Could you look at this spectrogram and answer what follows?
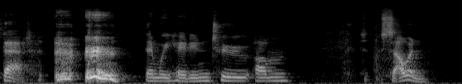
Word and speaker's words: Samhain: Then we head into Samhain. And it's pronounced Savine in Scotland. Samhain in Scotland is Savine, Samhain, same thing.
